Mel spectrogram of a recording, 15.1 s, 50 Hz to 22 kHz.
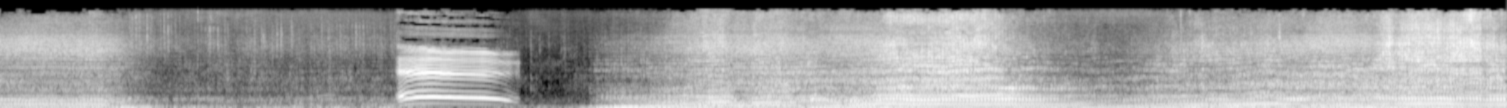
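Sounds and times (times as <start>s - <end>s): truck engine revving hard: 0.0s - 1.6s, 5.9s - 15.0s.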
